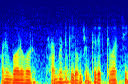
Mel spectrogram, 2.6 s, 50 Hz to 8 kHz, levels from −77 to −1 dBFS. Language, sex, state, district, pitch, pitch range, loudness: Bengali, male, West Bengal, Paschim Medinipur, 110 Hz, 105-120 Hz, -14 LUFS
